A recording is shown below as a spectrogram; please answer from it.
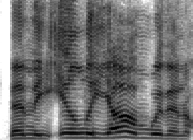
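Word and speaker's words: ileum: All right, Ilium, both pronounced exactly the same, Ilium and Ilium.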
